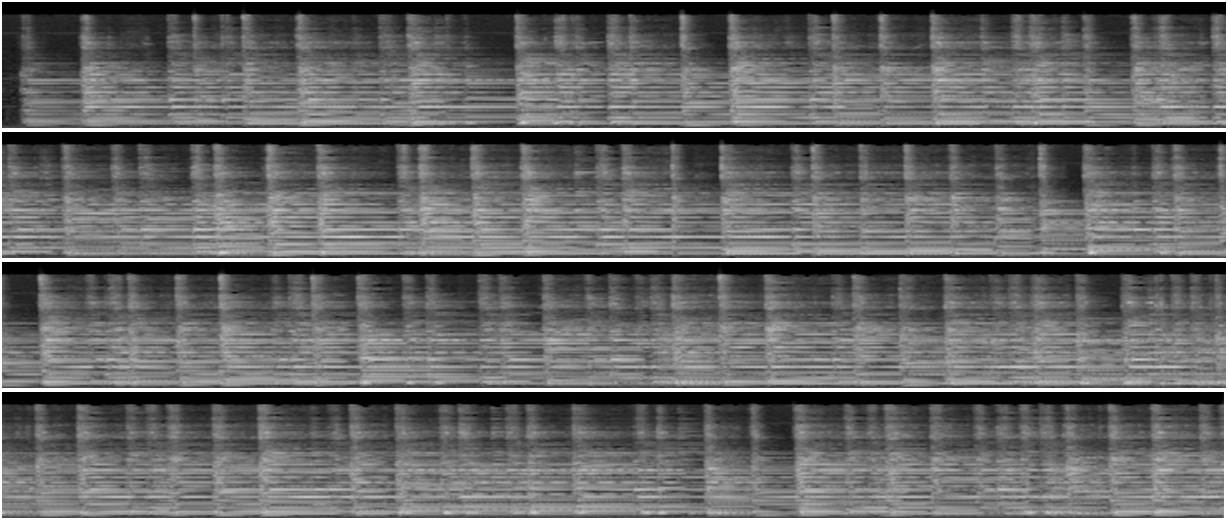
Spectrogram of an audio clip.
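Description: Steel-string acoustic guitar with a capo on the third fret, strummed continuously through a four-chord progression in varying strum patterns.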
